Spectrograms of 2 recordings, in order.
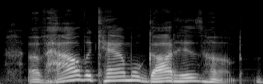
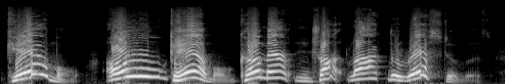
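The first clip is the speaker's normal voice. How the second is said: high, loud drawn-out call; calling horse; 8 semitones higher, 7 dB louder than usual. Acted. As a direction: call out coaxingly across the desert. Horse calls to the camel.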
